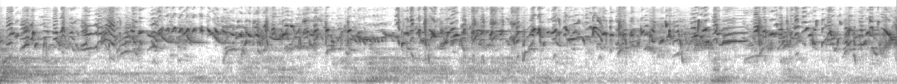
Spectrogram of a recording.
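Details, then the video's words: Red-fronted serin warming up, singing along in unison with other birds: a dense, unbroken high twittering of fast chirps and trills that runs without pause. "Попели поели и опять попели в Унисон Красношапочные вьюрки"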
